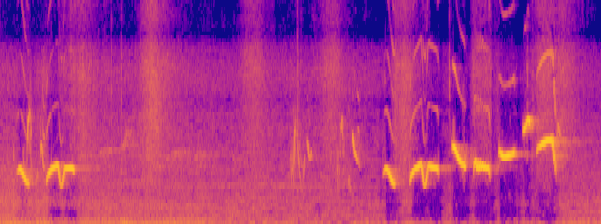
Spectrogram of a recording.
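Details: Wild oriental magpie-robin in forest, morning: scattered soft whistles over a low hum, then a loud fast burst of about eight clear notes with upward and downward slurs, rising higher toward the end.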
